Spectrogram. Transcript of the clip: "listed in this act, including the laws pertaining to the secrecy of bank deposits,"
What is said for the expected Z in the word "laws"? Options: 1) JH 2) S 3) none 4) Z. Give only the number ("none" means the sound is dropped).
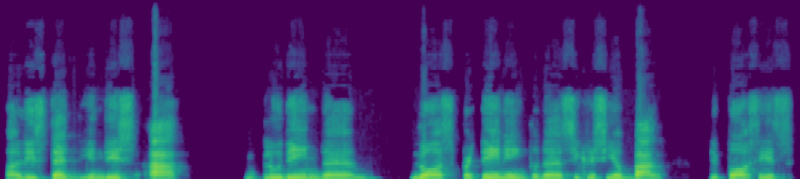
2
